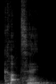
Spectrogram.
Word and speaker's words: cutting: 근데 영국 발음은 T 발음을 해줘. 우리는 윤활유가 싫어. 이렇게 빳빳한 걸 그죠? 아주 날이 서 있는 이런 걸 좋아해. 그래서 이제 cutting 이렇게 발음하고요.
